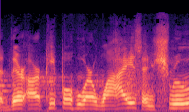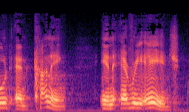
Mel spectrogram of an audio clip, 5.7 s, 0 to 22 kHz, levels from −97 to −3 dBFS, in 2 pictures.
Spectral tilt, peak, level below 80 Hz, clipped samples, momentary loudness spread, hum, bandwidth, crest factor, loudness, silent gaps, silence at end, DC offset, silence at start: -5.5 dB/octave; -2 dBFS; -54 dBFS; under 0.1%; 6 LU; none; 11.5 kHz; 16 dB; -17 LUFS; none; 0.2 s; under 0.1%; 0 s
